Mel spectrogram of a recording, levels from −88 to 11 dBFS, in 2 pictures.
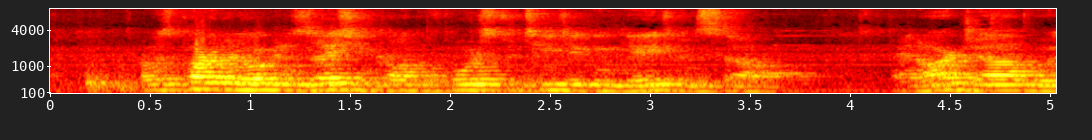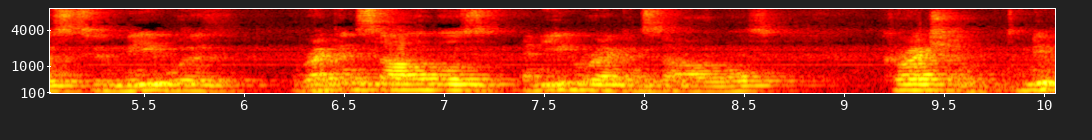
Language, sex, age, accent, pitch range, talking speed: English, male, 40-59, American, 135-155 Hz, 150 wpm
